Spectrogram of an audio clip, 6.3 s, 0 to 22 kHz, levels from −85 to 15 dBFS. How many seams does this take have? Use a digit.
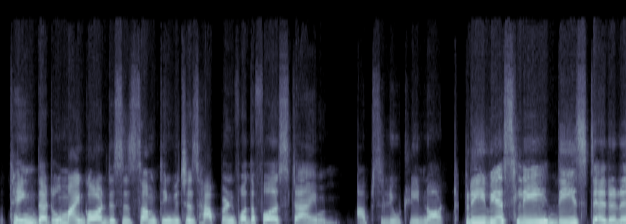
1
